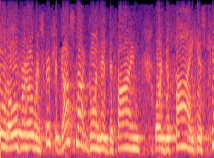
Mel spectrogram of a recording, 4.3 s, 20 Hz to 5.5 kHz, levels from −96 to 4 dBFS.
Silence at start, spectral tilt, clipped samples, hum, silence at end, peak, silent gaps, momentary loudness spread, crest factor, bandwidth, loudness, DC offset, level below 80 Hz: 0 s; -10 dB/octave; 3%; none; 0 s; 0 dBFS; none; 5 LU; 6 dB; 5.4 kHz; -7 LUFS; under 0.1%; -44 dBFS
